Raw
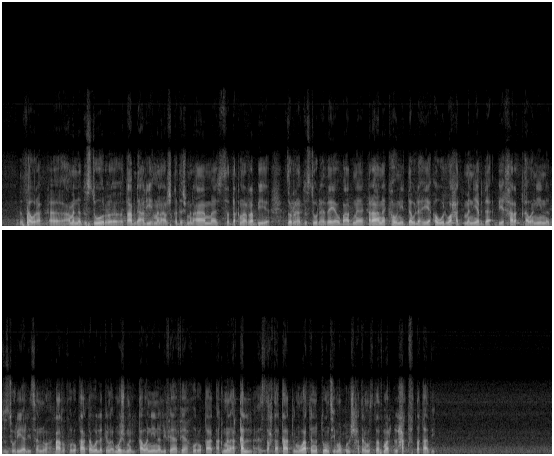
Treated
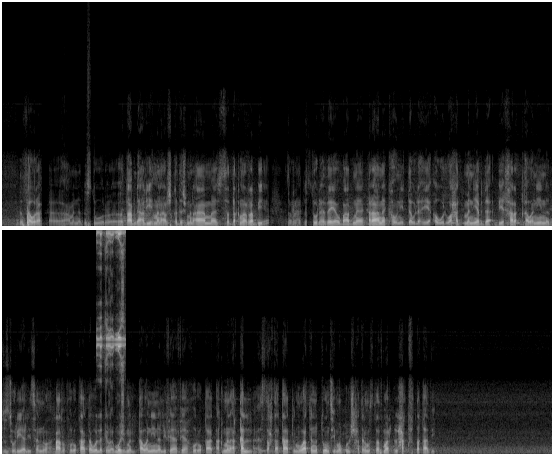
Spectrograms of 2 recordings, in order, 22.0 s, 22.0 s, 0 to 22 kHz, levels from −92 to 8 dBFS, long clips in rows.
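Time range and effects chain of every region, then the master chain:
0:00.78–0:02.32: running median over 5 samples + noise gate −40 dBFS, range −21 dB + downward compressor 16 to 1, threshold −38 dBFS
0:05.18–0:06.23: output level in coarse steps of 20 dB + ring modulation 100 Hz
0:07.74–0:08.97: high-pass filter 510 Hz 6 dB per octave + dynamic equaliser 900 Hz, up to −3 dB, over −39 dBFS, Q 0.71 + notch filter 2,200 Hz, Q 21
0:12.88–0:13.47: bad sample-rate conversion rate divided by 4×, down filtered, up zero stuff + upward compression, threshold −27 dBFS
whole clip: no processing

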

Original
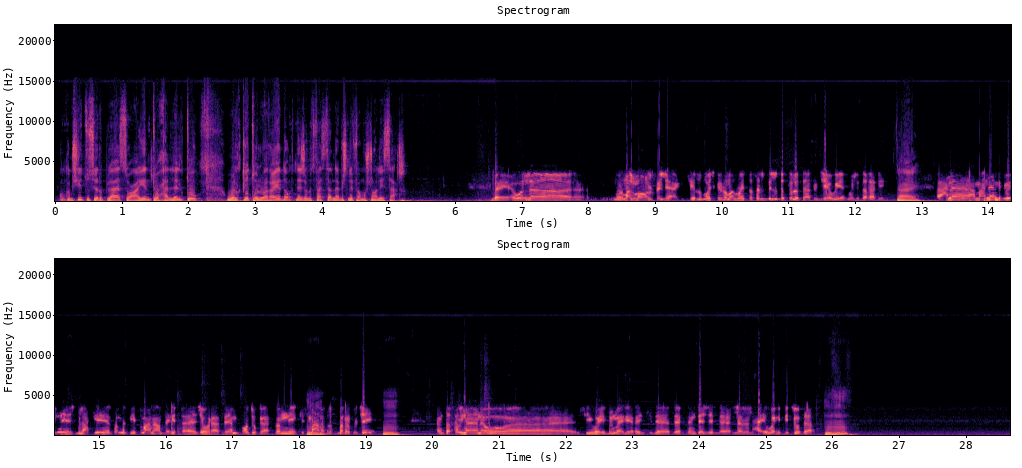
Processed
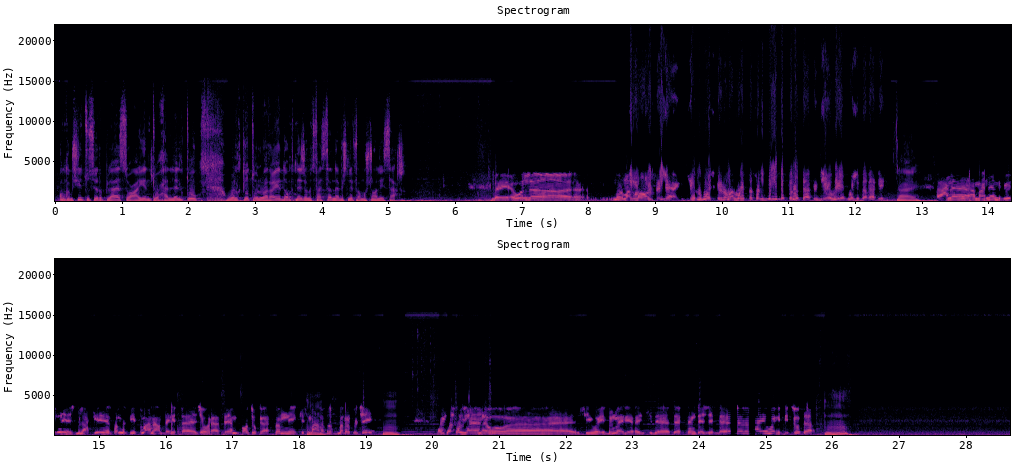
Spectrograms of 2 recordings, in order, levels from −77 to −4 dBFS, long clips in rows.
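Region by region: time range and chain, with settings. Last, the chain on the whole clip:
0:08.61–0:12.54: bad sample-rate conversion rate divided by 3×, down filtered, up hold + highs frequency-modulated by the lows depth 0.51 ms
0:13.49–0:14.81: low-pass filter 3,000 Hz 6 dB per octave + parametric band 990 Hz −15 dB 0.3 octaves
0:16.05–0:17.08: high-pass filter 45 Hz + log-companded quantiser 8 bits
0:19.51–0:20.88: high-shelf EQ 3,600 Hz +6 dB + all-pass dispersion highs, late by 67 ms, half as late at 1,000 Hz
0:24.42–0:25.13: noise gate −35 dBFS, range −29 dB + high-frequency loss of the air 170 metres + phases set to zero 261 Hz
whole clip: downward compressor, threshold −32 dBFS; brickwall limiter −29 dBFS; level −1 dB

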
